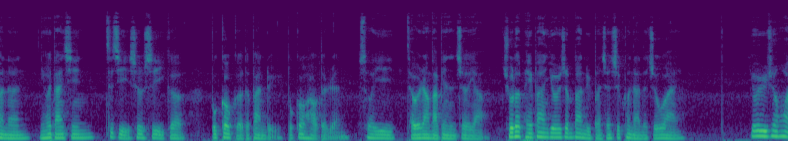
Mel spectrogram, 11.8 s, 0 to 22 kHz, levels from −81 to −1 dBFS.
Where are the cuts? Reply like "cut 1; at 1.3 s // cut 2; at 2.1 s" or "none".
cut 1; at 4.3 s // cut 2; at 5.3 s // cut 3; at 6.0 s // cut 4; at 7.4 s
